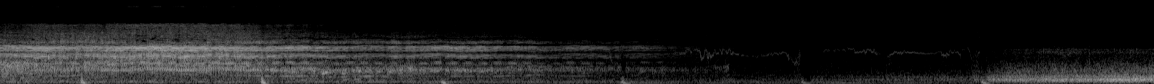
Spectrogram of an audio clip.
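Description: airplane taking off

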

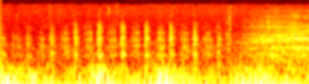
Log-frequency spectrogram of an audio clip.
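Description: dog panting heavily

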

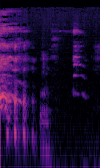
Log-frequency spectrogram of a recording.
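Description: cat meowing

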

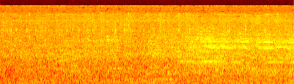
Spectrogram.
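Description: jet plane flying overhead

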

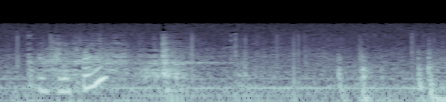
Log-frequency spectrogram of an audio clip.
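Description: mausoleum door being opened

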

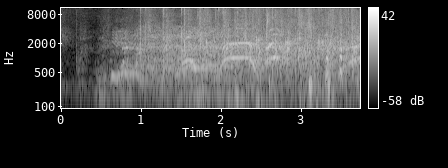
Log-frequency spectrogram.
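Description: audience applause and cheering

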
